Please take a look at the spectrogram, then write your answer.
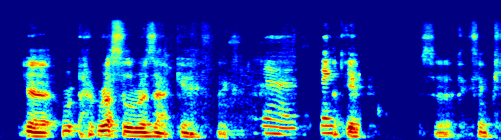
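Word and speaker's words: Razzaque: like people to to pronounce mine correctly right rezig yeah russell rozak yeah thank you yeah thank you sir thank you well thank you for inviting me to say my name is russell razak i'm a psychiatrist based in in london england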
